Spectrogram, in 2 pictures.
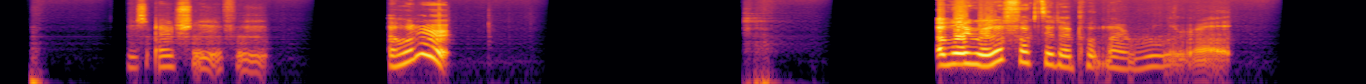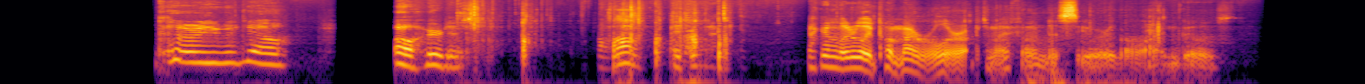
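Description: A young woman talks into a close microphone with animation, in bursts with pauses.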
